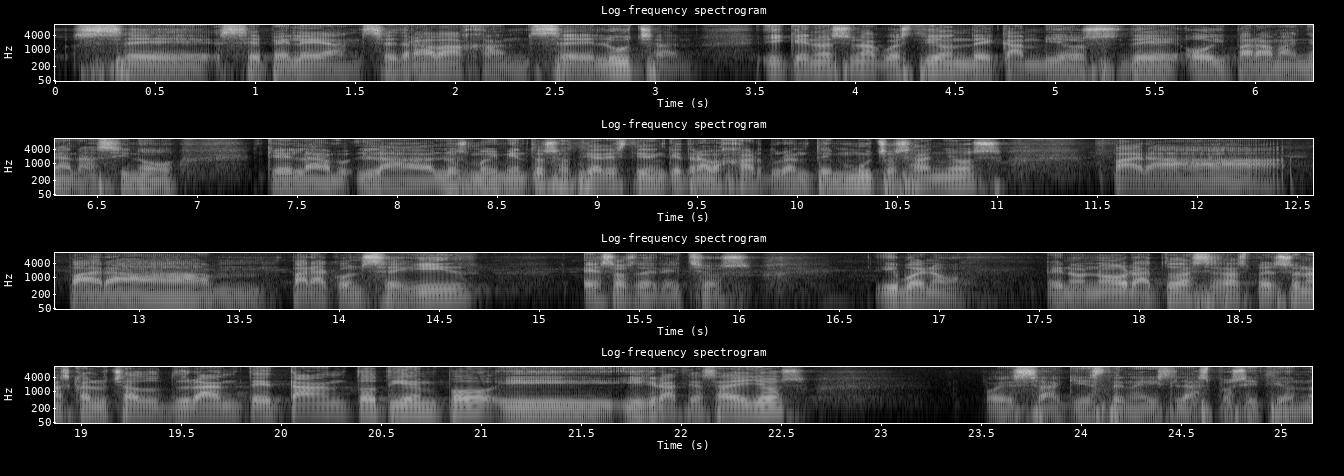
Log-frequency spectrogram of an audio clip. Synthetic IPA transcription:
sese̞pe̞le̞anse̞t̪ɾaβ̞axanse̞lut͡ʃan | ike̞no̞e̞sunakwe̞st̪jo̞nd̪e̞kambjo̞zðe̞ʔo̞jpaɾamãɲãnasino̞ke̞lalalo̞zmo̞β̞imje̞nt̪o̞sːo̞θjale̞st̪jene̞ŋke̞t̪ɾaβ̞axaɾðuɾant̪e̞mut͡ʃo̞saɲo̞spaɾa | paɾa | paɾako̞nse̞ɣ̞iɾ | e̞so̞zðe̞ɾe̞t͡ʃo̞s | iβwe̞no̞ | e̞no̞no̞ɾat̪o̞ð̞ase̞saspe̞ɾso̞naskeanlut͡ʃaðoðuɾant̪e̞t̪ant̪o̞t̪je̞mpo̞iːɣ̞ɾaθjasae̞ʎo̞s | pwe̞sakie̞st̪e̞nejzlaespo̞siθjo̞n

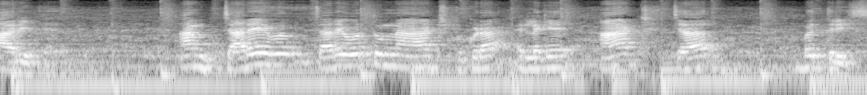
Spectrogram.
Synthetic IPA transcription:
aɾit̪e | amt͡ʃaɾet͡ʃaɾeʋəɾt̪unaãʈʰʈʊkɽaeleke | ãʈʰt͡ʃaɾ | bət̪ɾis

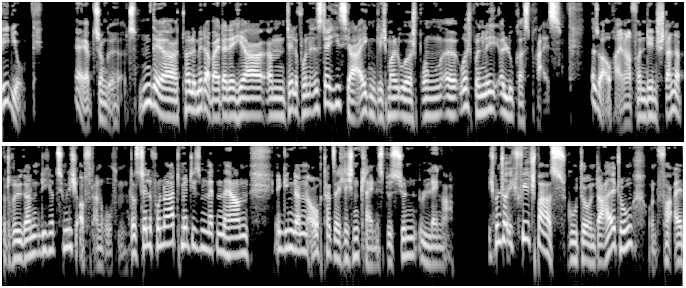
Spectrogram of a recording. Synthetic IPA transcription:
viːdeo̰ː | jaːḭhaptsʃoːnɡə̰hø̰ːɐtdeːɐtʰɔləmɪtaɐbaɪtɐdeːɐɦiːɐʔamtʰeləfoːnɪst̚d̥eːɐɦiːsjaːʔa̰ɪɡŋ̩tlɪçmaːluːɐʃpʁʊŋːʔuːɐʃpʁ̥ʏŋlɪçluːkʰaspʁ̥a̰ɪsʔalzoʔa̰ʊxʔa̰ɪnɐ̰fɔndeːnʃtandaɐt̚b̥ətʁ̥yːɡɐnd̥iːjaːt͡siːmlɪçʔɔ̰ftʔa̰nʁṵːfn̩d̥astʰeləfonaːtmɪt̚d̥iːzəmnɛtn̩hɛɐnɡɪŋdana̰ʊxtʰaːtz̥ɛçlɪçn̩kʰl̥aɪnəsb̥ɪsçənlɛŋɐ̰ | ʔɪçv̥ʏnʃəɔʏçfiːlʃpaːsɡ̥uːtəʊntɐhaltʊŋʔʊ̰ntfoːɐʔa̰ləm

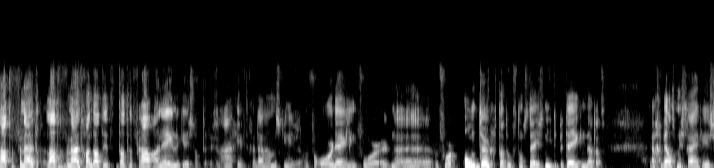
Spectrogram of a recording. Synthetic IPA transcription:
laːtəʋəvɑnœɥtlaːtəʋəfɑnœɥtχaːndɑtɪtdɑtɦətfərɦaːlˠaːnejmləkɪsɔfdərɪsənaːnχɪftə̥χədaːnnmɪsχinɪsəɹənv̥ərʊːɹdejlɪŋv̥ʊːɹənvʊːɹɔntøχtd̥ɑtɦuftnɔχstejtsnitəbətejkənəndɑtət | ənχəʋɛlˠtsmɪzdrɛjfɪs

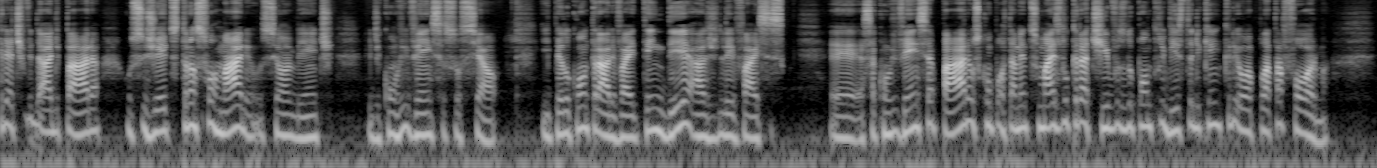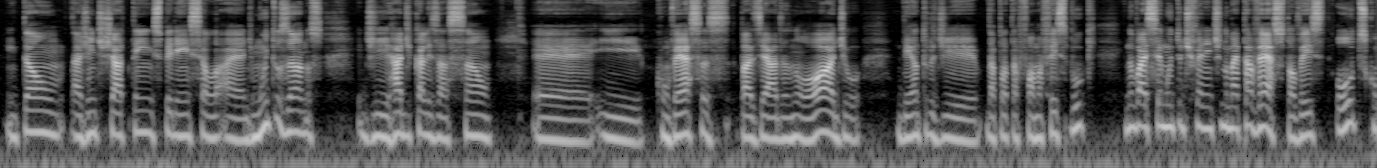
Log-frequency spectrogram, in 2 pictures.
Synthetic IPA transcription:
kɾiat͡ʃivid̪ad͡ʒɪpaɾɐʊsːuʒejt̪ʊ̥st̪ɾɐ̃sfoɾmaɾẽj̃ʊ̰sewɐ̃mbiẽnt͡ʃɪ̥ | d͡ʒɪkõvivẽsiɐsosiawɪpelʊkõnt̪ɾaɾjʊvajt̪ẽnd̪eɾɐlevaɾesɪ̥s | ɛɛsɐkõvivẽsjɐpaɾɐʊskõpoɾt̪amẽnt̪ʊzmajzlukɾat͡ʃivʊzd̪ʊpõnt̪ʊd͡ʒɪvist̪ɐd͡ʒɪkẽj̃kɾiowɐplat̪afɔɾmɐ | ẽnt̪ɐ̃w̃aʒẽnt͡ʃɪ̥ʒat̪ẽj̃ɪspeɾiẽsjɐla̰ɛd͡ʒɪmũj̃t̪ʊzɐ̃nʊs | d͡ʒɪɦad͡ʒikalizasɐ̃w̃ | ɛɪkõvɛɾsɐzb̥aziad̪ɐznʊɔd͡ʒiʊd̪ẽnt̪ɾʊd͡ʒɪd̪ɐplat̪afɔɾmɐfejsibukɪ̥nɐ̃vajseɾmũj̃t̪ʊd͡ʒifeɾẽnt͡ʃɪnʊmet̪avɛɾsʊ̥t̪awvejsowt̪ɾʊ̥skõ

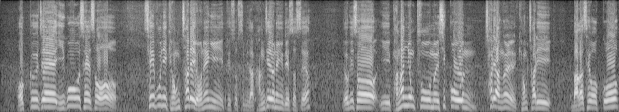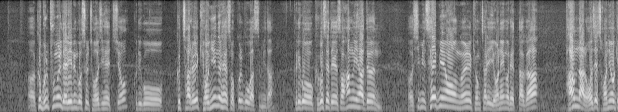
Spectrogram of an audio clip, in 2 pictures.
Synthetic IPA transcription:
ʌk͈ɯd͡ʑe̞iɡosʰe̞sʰʌ | sʰe̞buɲikjʌŋt͡ɕʰaɾe̞jʌnɦe̞ŋidwe̞s͈ʌs͈ɯmɲidakaŋd͡ʑe̞jʌnɦe̞ŋidwes͈ʌs͈ʌjo | jʌɡisʰʌipaŋɦanːoŋpʰumɯɭɕʰik̚k͈ount͡ɕʰaɾjaŋɯɭkjʌŋt͡ɕʰaɾi | maɣasʰe̞wʌt̚k͈o | kɯmuɭpʰumɯɭne̞ɾinɯnɡʌsʰɯɭt͡ɕʌd͡ʑiɦe̞t̚t͡ɕ͈okɯɾiɡo | kɯt͡ɕʰaɾɯɭkjʌɲinɯɭhe̞sʰʌk͈ɯɭɡoɡas͈ɯmɲida | kɯɾiɡokɯɡʌsʰe̞de̞ɦesʰʌɦaŋɥiɦadɯn | ʌɕʰiminsʰe̞mjʌŋɯɭkjʌŋt͡ɕʰaɾijʌnɦe̞ŋɯɭhe̞t̚t͈aɡa | taɯmnaɾʌd͡ʑe̞t͡ɕʌɲʌɡe

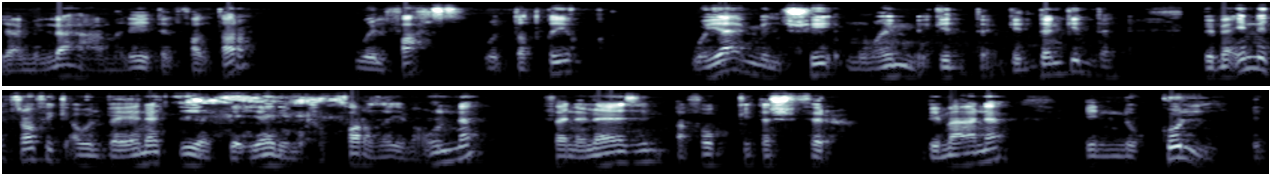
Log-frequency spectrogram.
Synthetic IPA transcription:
jeʕmɪlːæɦæʕa̰mælejːælfɑlt̪ˤɑɾˤɑ | wɪlfɑħsˤwɪd̪ːɑd̪qiːq̚ | wɪjeʕmɪlʃeːʔmʊhɪmːɡɪd̪ːæ̰nɡed̪ːænɡɪd̪ːæn | b̥ɪmæʔɪnːet̪ːɾˤɑːfikʔæ̰wɪlbæjæːnæːt̪̚d̪ijːæt̪d̪æjːæːnimʊʃæfːɑɾˤɑzæjːmæ̰ʔulnæ | fʔænælæːzɪmʔæfokːt̪æʃfɪɾhæ̥ | bɪmaʕnæ | ʔɪnːkʊlː

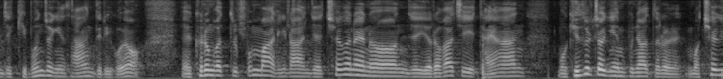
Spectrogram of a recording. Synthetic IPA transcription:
ind͡ʑe̞kibond͡ʑʌɡinsʰaaŋdɯɾiɡojojekɯɾʌnɡʌt̚t͈ɯɭp͈unmaɲiɾaind͡ʑe̞t͡ɕʰwe̞ɡɯne̞nɯnind͡ʑe̞jʌɾʌɣad͡ʑita̰jaŋɦan | mwʌkisʰuɭt͡ɕ͈ʌɡinpuɲadɯɾɯɭmwʌt͡ɕʰwe

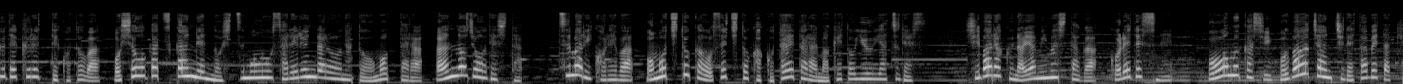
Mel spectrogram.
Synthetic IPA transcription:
ɯ̟d̪e̞kɯ̟ɾɯ̟t̪ːe̞ko̞t̪o̞β̞ao̞ɕo̞ːɡat͡sɨ̥kãnɾẽ̞nːo̞ɕi̥t͡sɨmõ̞ɰ̃o̞saɾe̞ɾɯ̟̃nd̪aɾo̞ːnat̪o̞ːmo̞t̪ːaɾaãnːo̞ʑo̞ːd̪e̞ɕi̥t̪a | t͡sɨmaɾʲikʰo̞ɾe̞βao̞mo̞t͡ɕi̥t̪o̞kao̞se̞t͡ɕi̥t̪o̞kako̞t̪ae̞t̪aɾamake̞t̪o̞jɯ̟ːjat͡sɨd̪e̞sɨ̥ɕibaɾakɯ̟najamʲimaɕi̥t̪aɡako̞ɾe̞d̪e̞sɨne̞o̞ːmɯ̟kaɕio̞baːt͡ɕãɲ̟t͡ɕid̪e̞t̪abe̞t̪akʲ

